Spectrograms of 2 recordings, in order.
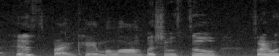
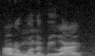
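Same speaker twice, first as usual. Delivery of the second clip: ordinary delivery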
